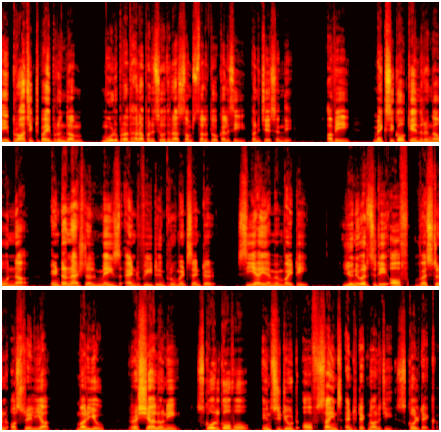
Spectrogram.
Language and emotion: Telugu, neutral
